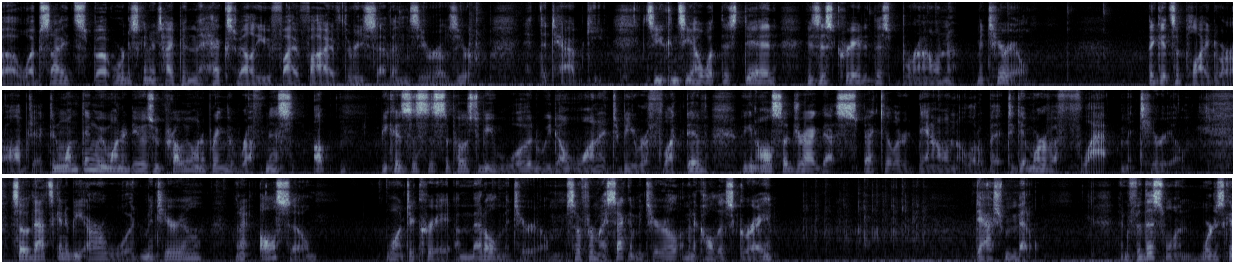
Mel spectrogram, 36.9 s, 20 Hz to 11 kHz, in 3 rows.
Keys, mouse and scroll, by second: 2.7 KP_5, 3.7 KP_0, 10.4 middle click, 10.9-11.4 scroll up 2, 11.7-12.1 scroll down 1, 12.1-13.5 scroll up 1, 13.7 click, 19.2 click, 26.5 click, 28.1 click, 29.3 click.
